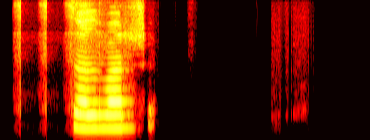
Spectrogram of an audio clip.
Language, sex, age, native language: Icelandic, female, 9, Icelandic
